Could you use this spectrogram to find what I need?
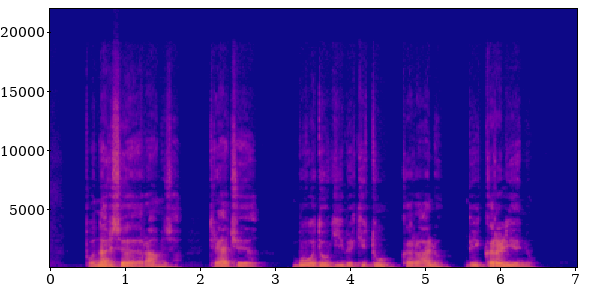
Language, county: Lithuanian, Vilnius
